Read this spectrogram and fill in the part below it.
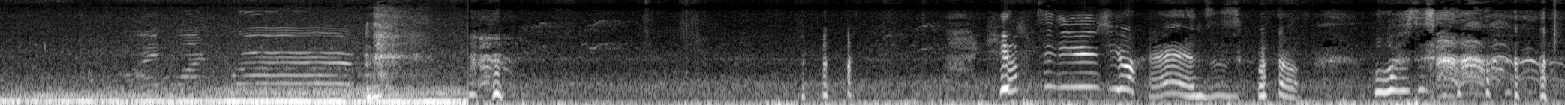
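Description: A young girl shouts and calls out excitedly.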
